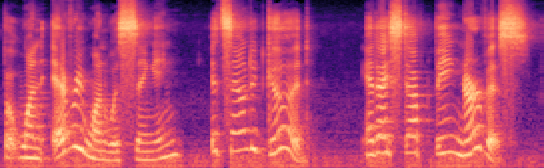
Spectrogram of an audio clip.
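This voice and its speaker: Woman reading as an earnest, unhurried young boy. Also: high-pitched, expressive, a bit bright, pitched above the performer's own voice. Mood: earnest, admitting. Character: young boy, candid, a little proud.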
